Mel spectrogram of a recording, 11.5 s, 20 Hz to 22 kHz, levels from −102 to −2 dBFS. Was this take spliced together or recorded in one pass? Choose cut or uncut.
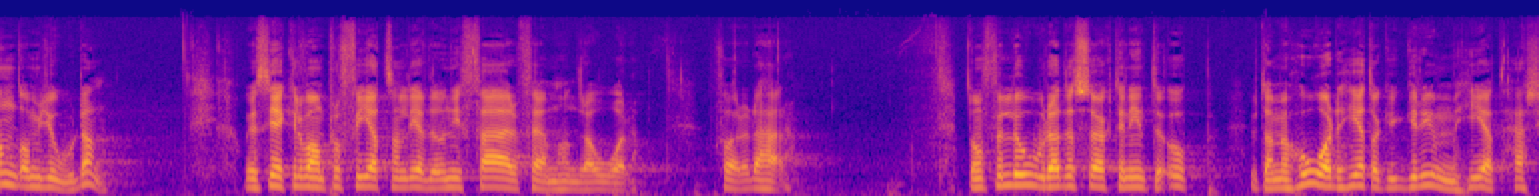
cut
